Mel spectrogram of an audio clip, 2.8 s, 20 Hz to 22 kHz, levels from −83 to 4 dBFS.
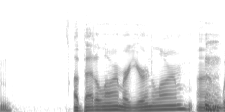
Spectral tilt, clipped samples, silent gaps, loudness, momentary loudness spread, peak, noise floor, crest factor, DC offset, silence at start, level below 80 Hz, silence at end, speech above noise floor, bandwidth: -9.5 dB/octave; under 0.1%; none; -30 LUFS; 5 LU; -14 dBFS; -79 dBFS; 16 dB; under 0.1%; 0 s; -52 dBFS; 0 s; 50 dB; 7.8 kHz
